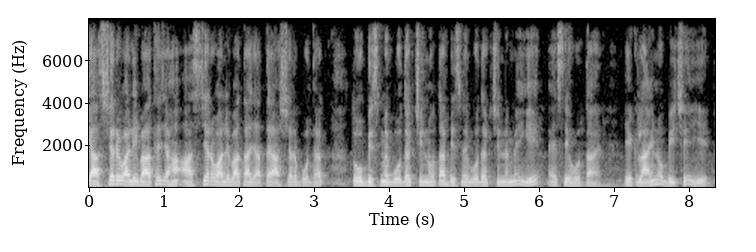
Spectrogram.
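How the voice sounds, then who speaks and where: Male tutor, slightly high voice, patient step-by-step exam explainer. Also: a little mellow. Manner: explains step by step, reads questions aloud slowly. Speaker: teacher. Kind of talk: exam practice lesson.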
